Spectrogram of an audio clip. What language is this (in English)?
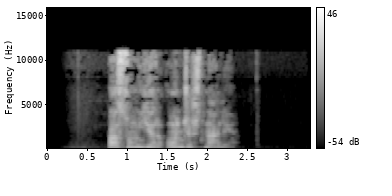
Mari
